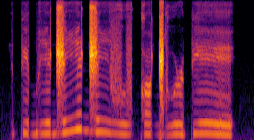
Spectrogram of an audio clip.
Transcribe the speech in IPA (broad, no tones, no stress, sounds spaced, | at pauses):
pʲ æ b iː ɖ͡ʐ iː ɖ͡ʐ iː v u v k ɒ ɡ͡ǁ uː ɹ pʲ eː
